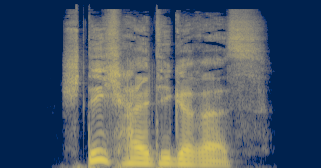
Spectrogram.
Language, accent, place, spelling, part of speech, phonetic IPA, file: German, Germany, Berlin, stichhaltigeres, adjective, [ˈʃtɪçˌhaltɪɡəʁəs], De-stichhaltigeres.ogg
- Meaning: strong/mixed nominative/accusative neuter singular comparative degree of stichhaltig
